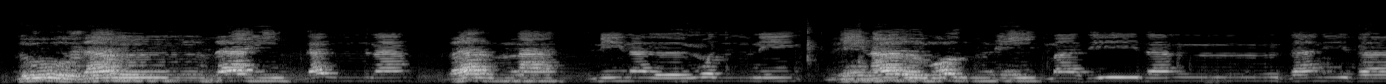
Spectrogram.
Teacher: langsung menuju ke makhrajnya za, yaitu pertemuan antara gigi seri dan ujung lidah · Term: huruf za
